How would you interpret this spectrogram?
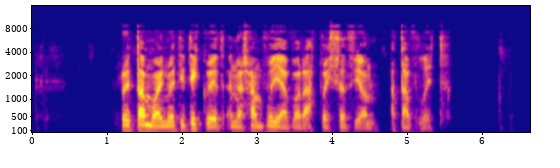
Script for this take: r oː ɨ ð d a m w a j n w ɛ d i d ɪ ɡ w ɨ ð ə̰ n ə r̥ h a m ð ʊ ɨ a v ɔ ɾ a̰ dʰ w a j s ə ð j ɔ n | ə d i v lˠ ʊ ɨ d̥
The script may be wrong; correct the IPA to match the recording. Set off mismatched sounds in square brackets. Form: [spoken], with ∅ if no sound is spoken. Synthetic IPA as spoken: r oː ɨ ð d a m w a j n w ɛ d i d ɪ ɡ w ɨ ð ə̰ n ə r̥ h a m [v] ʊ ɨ a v ɔ ɾ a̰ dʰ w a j [θ] ə ð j ɔ n | [a] d [a] v lˠ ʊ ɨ d̥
